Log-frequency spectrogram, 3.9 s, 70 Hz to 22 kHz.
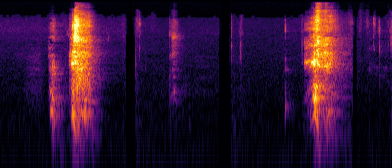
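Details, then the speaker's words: Woman sneezing uncontrollably during a COVID-19 self nasal swab test: two forceful sneezes a couple of seconds apart, the first with a quick intake of breath; swab-induced sneezing. "oh here we go oh my gosh i can't [ __ ] take the test i can't stop sneezing i literally can't see right now"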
